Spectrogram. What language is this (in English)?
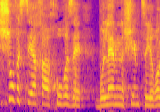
Hebrew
